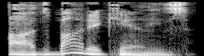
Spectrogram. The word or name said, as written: oddsbodikins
